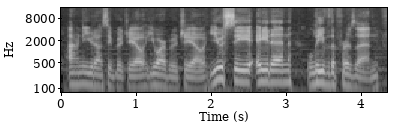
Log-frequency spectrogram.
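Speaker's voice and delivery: normal talking voice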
